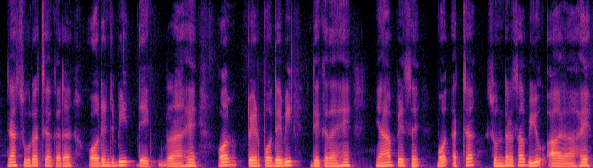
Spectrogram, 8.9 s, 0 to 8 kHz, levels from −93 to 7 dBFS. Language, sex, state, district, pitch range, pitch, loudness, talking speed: Hindi, male, Bihar, Gaya, 130-150 Hz, 140 Hz, -18 LUFS, 180 wpm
